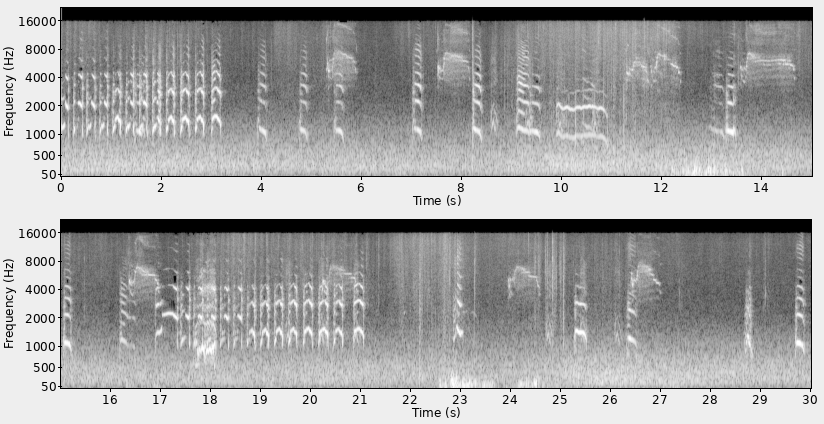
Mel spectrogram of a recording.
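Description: Gulls calling: two long runs of rapid, repeated laughing calls, one near the start and another a little past the middle, with single calls scattered between them.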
